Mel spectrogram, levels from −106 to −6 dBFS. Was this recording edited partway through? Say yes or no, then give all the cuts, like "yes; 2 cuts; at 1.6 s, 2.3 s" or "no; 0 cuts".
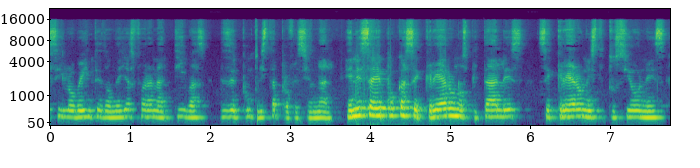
yes; 2 cuts; at 2.0 s, 2.6 s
